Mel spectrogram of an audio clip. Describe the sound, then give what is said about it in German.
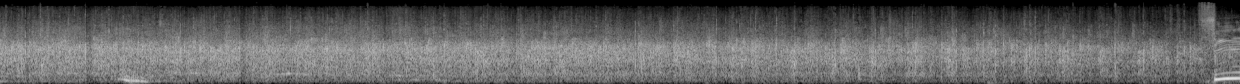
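An audience applauds the volunteers working on the technology and with the children, steadily for about twelve seconds, a dense, even wash of many hands clapping at a constant level with no voices or cheers standing out. “Gebt doch denen einfach mal einen Applaus, wo einfach sich so einsetzen auch.”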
